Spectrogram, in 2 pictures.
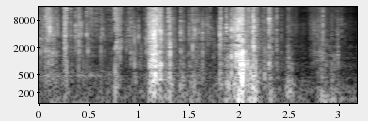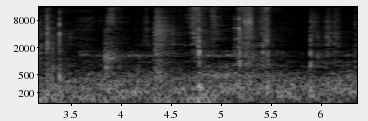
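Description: A trading-card pack's wrapper being torn open and crinkled, a crackling tear that is loudest in the first three seconds. After that come a few faint clicks as the cards are handled.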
